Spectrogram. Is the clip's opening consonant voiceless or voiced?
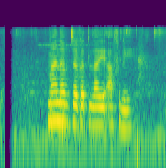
voiced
